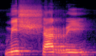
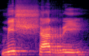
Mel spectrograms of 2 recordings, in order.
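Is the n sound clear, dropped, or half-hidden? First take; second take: dropped; dropped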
